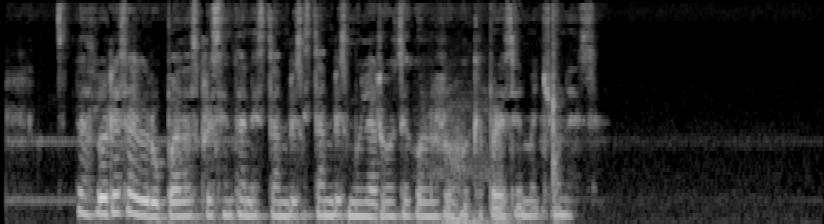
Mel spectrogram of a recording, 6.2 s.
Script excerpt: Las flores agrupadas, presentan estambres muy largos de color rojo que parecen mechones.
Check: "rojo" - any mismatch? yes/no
no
